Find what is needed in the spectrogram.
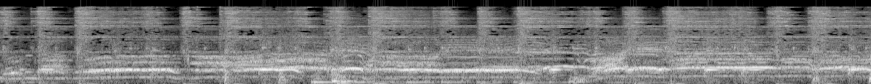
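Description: Devotional kirtan singing: a voice holds and ornaments a wavering melody through a microphone, over small hand cymbals struck again and again and a drum stroke a little past the middle.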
